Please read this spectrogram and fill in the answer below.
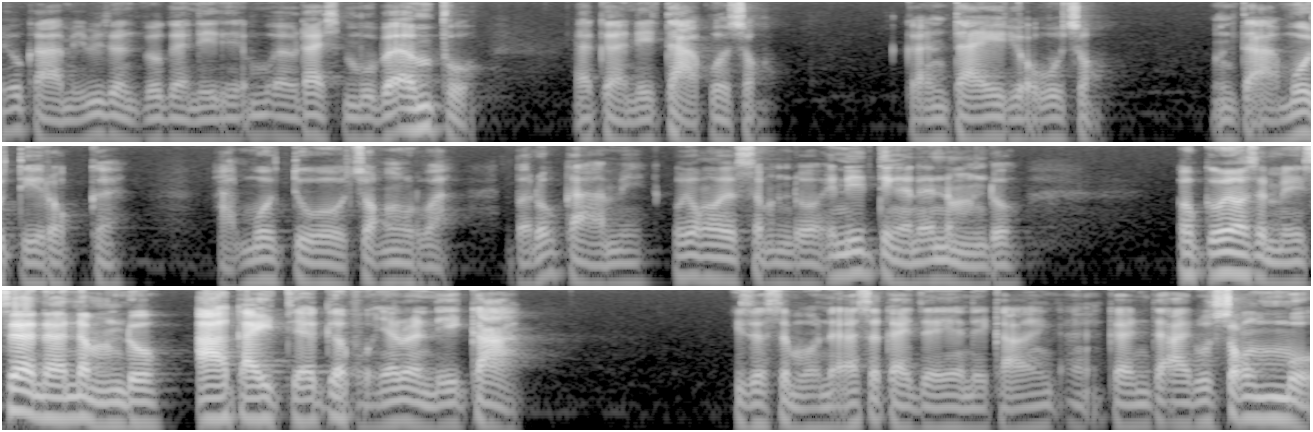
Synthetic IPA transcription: i˦u˦ka˨a˨mi˨˦bi˦ze˦ɱ̩˨fo˨˦ke˦˨ni˨˦da˦˨m̩˦u˨be˦m̩˦fo̰˨ | e˦ke˦a˨ni˨˦ta̰˦˨k͡po˦˨so˦ŋ | kḛ˨n̩˦ta˦i˦ɾo̰˨kbu˦so˦ŋ | n̩˦ta̰˦a̰˨mo˦te˨i˨ɾo̰˦kːe˦ | a̰˨mo˦to˦o˨so˦ku˦ɾwa̰˨ | be˨n˦u˦ka˨a˨mi˦u˦jo˦ŋ˦˨sɨ˨mn̩˨do˦ḛ˦ni˦ti˦ŋe˨ne˨˦nɨ˦mn̩˨do˦ | o˦ke˦sɨ˦m˨e˨se˦e˦˨ne˨a˦nɨ˦mn̩˦do˦a˦ka˦i˦te˨e˦ke˦˨fo˨ɲe˦e˦˨ni˦ka˦˨ | i˦ze˨sɨ˦mo˨ne˨a˦se˦kːa˨i˨ze˨˦ɲe˨ni˨a̰˨˦ke˦n̩˦ta˦u˦so˦ŋm̩˦mo˨

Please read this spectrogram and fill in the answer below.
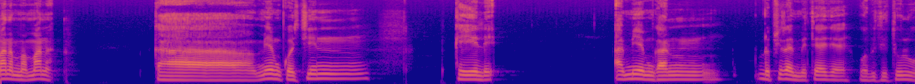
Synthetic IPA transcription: a˦na˨ma˨ma˦na˨ | ka˨ | mi˦ɛ˦mko˨t͡ʃi˦n | kɪ˨lɪ˨ | a˨mi˦ɛ˦˨mɡa˦n | do˦p̚t͡ʃi˦ɾa˨mi˨tɛ˦d͡ʒɛ˨wa˨bi˨ti˨tu˦l

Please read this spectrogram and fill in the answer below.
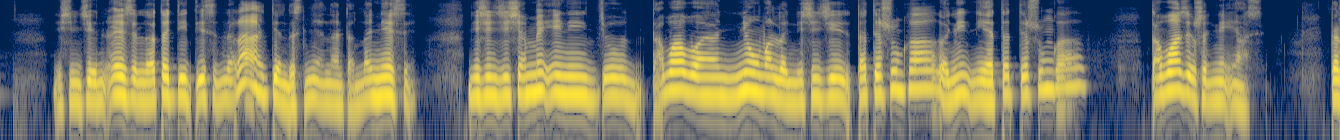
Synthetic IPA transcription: nḭ̃˨˧ʃi˧nt͡ʃi˧n˧e˦s̬e˧la˨˧t̪a˦˧t̪i˧t̪i˧si˧na˧ɾa˦˧t̪ʲe˧nd̪a˨snĩ˧nã˧t̪a˨nã˧˦nẽ˦˧se˧ | nĩ˧ʃ̬i˧nt͡ʃi˧ʃã˧mẽ˦ʔi˧nĩ˧ju˧t̪a̰˧βa˦βa˧ɲũː˦˧βã˧la˨nĩ˧ʃi˧nt͡ʃi˧t̪a˧t̪e˧ʂu˦ŋɡa˦ɣa˨nĩ˦nĩ˨˧t̪a˦t̪e˧ʂu˦ŋɡa˦ | t̪a˧βa˦s̬e˧ʂa˧nĩ˧ʔã˨si̥˧ | pe˧

